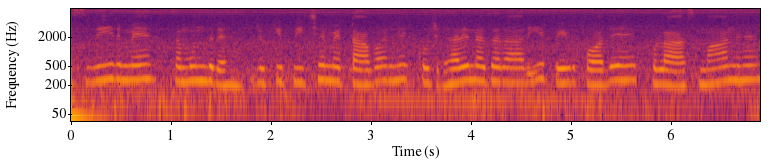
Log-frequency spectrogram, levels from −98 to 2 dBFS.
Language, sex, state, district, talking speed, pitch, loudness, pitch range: Hindi, female, Bihar, East Champaran, 185 wpm, 240 Hz, -29 LUFS, 220-250 Hz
